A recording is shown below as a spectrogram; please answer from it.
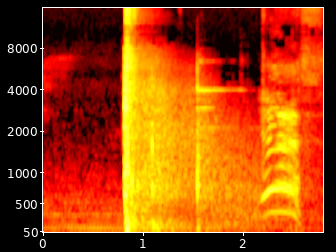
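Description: A single sharp, loud shot from a PTR 91 rifle fitted with a muzzle brake, its blast decaying quickly, followed by a metallic clink and a short voice.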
